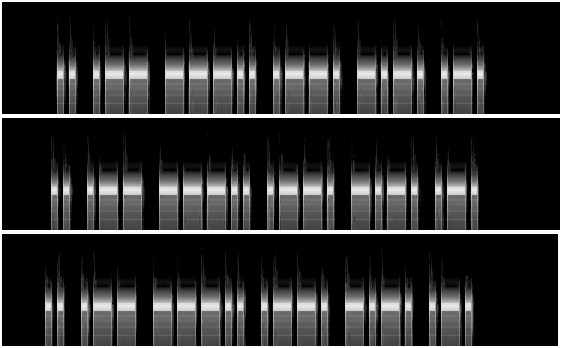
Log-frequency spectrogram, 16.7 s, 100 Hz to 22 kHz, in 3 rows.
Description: Morse code, heard as a keyed tone, about 20 wpm, 700 Hz. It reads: IW8PCR IW8PCR IW8PCR
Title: DXCC-100 Call Signs - 6 Characters - Repeated 3x - 20wpm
